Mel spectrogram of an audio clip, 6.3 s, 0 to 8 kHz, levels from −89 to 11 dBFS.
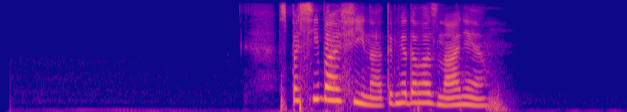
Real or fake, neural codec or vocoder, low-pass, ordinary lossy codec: real; none; 7.2 kHz; AAC, 48 kbps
